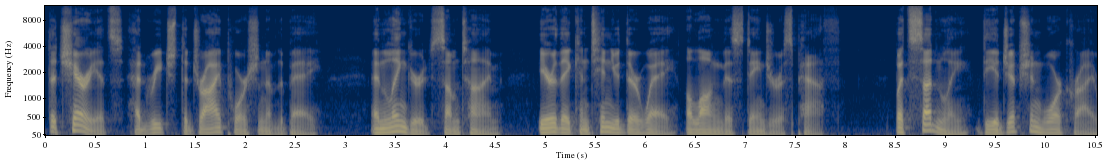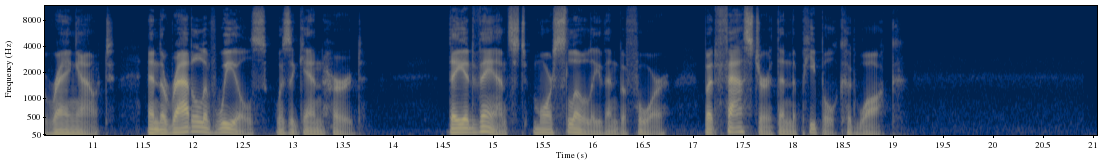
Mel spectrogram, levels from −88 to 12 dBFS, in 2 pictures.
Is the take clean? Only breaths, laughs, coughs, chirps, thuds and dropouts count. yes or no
yes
